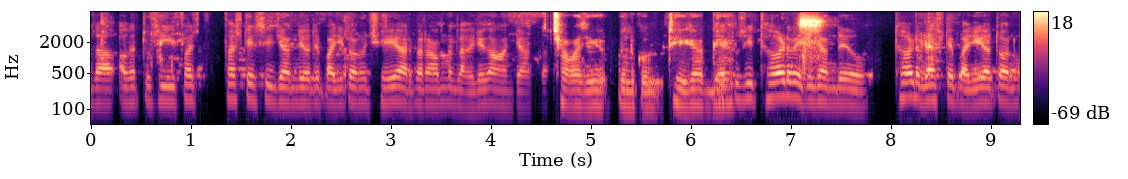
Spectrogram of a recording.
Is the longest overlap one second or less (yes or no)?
yes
